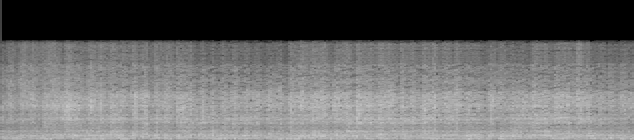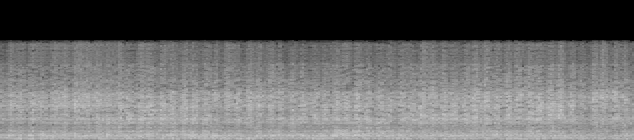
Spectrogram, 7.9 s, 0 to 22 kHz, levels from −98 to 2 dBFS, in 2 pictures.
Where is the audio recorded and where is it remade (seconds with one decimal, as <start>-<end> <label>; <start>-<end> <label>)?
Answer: 0.0-4.7 remade; 4.7-7.9 recorded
